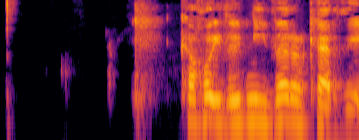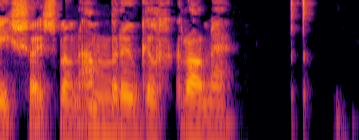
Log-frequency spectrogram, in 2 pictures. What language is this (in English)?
Welsh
